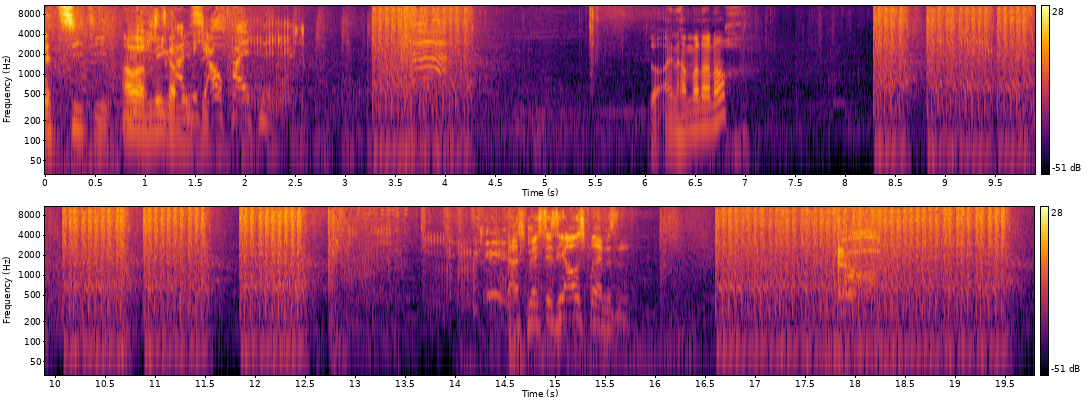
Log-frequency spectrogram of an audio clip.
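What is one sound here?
Rapid gunfire bursts out in short volleys.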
